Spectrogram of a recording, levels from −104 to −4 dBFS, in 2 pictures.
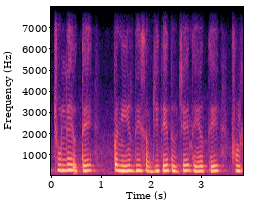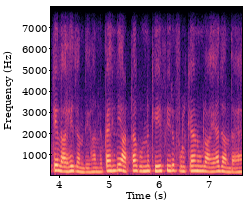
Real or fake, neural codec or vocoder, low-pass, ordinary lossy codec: real; none; 7.2 kHz; Opus, 16 kbps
